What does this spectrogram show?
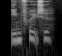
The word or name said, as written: indfryse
